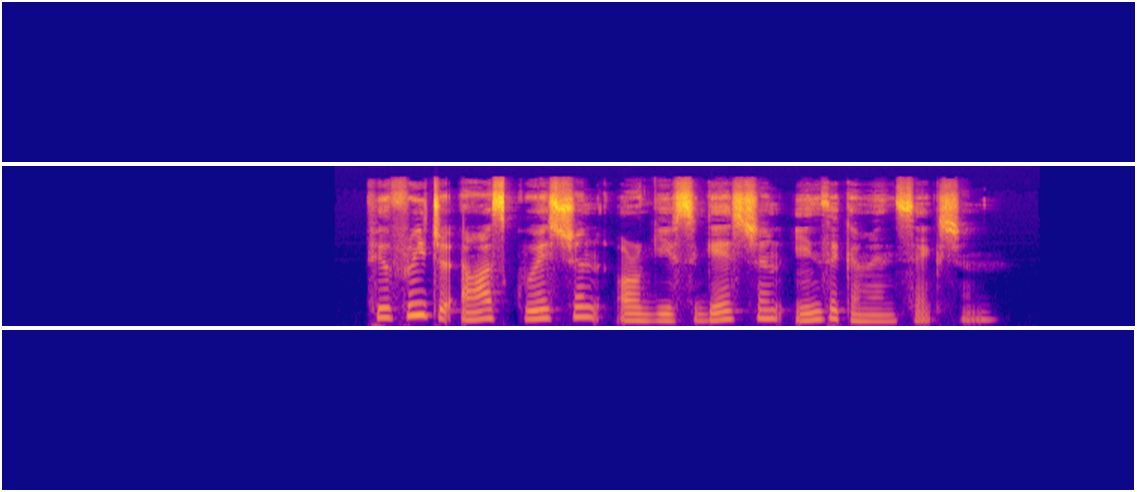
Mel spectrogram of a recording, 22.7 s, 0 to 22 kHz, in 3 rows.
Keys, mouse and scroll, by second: 0.0-2.4 typing, 0.9 click, 2.8 Tab, 3.0 Tab, 3.8 Tab, 4.4 Tab, 4.6 Tab, 4.8 Tab, 5.7-8.9 typing, 9.6 Tab, 10.8 typing, 10.9 Return, 12.1 space, 14.3 space, 15.2 click, 15.4 space, 19.2-22.6 typing, 19.6 scroll, 20.8 middle click.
